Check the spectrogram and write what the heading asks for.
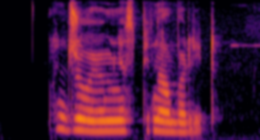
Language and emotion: Russian, sad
